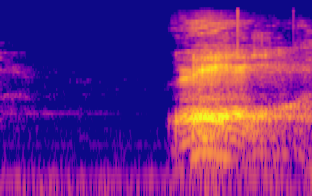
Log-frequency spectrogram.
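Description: Near quiet, then about a second and a half in a man lets out a sudden loud wordless vocal sound that fades away.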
